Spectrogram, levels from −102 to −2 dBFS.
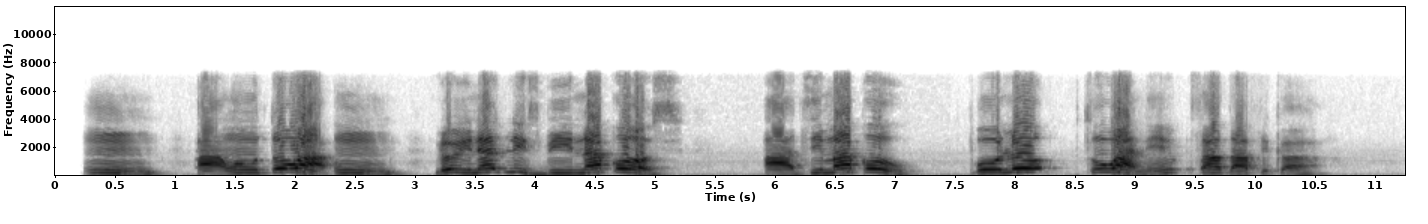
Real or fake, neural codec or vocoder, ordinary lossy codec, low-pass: real; none; none; 7.2 kHz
